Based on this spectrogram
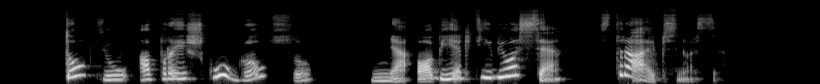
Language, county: Lithuanian, Kaunas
